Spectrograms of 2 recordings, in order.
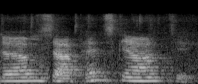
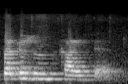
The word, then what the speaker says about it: Sapinskaitė: Okay, and Sapinskianti. I just butchered it there. I'm sorry. It's my Lithuanian last name because from my grandpa, he was from Lithuania. So I'm fully Eastern European, 25% Lithuanian. So it's Sapinskaitė. Okay, thank you.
